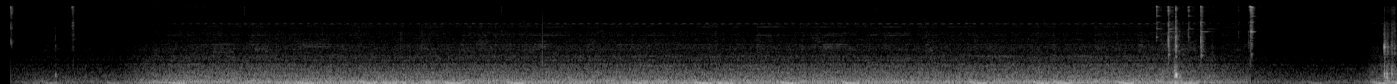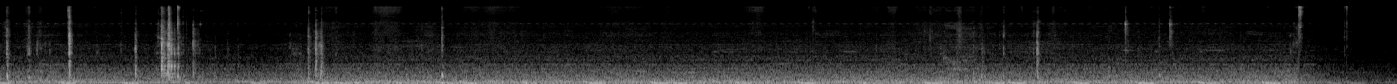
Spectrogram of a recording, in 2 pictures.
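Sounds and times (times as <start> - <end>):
car cabin rumble: 0.1 - 27.9
small metallic rattles: 11.5 - 12.7, 13.7 - 17.6.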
